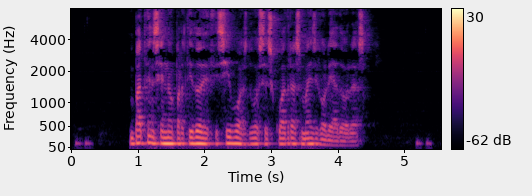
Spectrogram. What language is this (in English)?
Galician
